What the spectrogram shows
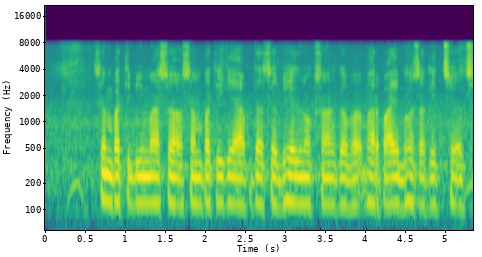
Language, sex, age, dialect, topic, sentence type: Maithili, male, 18-24, Southern/Standard, banking, statement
